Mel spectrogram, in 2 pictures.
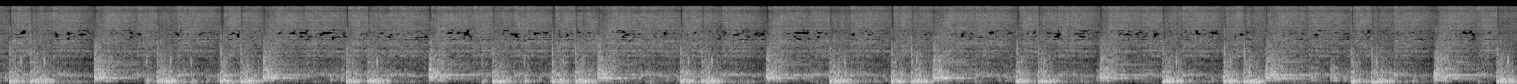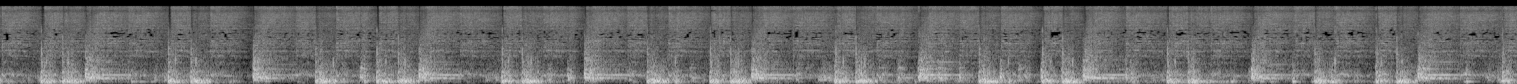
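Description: Many drum kits played together in a mass jam: a steady, loud rock beat of bass drum, snare and cymbals, with a figure that repeats every second or so.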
